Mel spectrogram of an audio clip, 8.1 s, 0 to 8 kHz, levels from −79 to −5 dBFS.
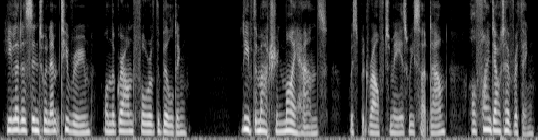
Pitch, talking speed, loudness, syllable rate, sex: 185 Hz, 240 wpm, -20 LUFS, 6.6 syllables/s, female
